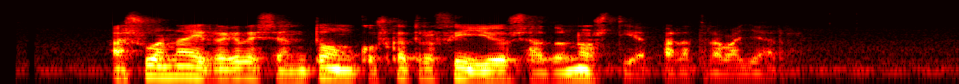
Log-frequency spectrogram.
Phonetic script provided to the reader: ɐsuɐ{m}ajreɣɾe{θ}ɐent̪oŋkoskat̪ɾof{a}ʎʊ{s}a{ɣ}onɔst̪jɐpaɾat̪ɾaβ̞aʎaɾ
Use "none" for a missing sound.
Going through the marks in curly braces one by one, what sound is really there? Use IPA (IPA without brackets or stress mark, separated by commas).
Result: n, s, i, s, ð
